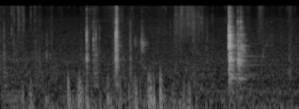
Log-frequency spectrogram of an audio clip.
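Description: Hydraulic hose couplers being handled and pushed into a tractor's rear remote couplers: a few light clicks and rattles, then one louder metallic clunk about three and a half seconds in.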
